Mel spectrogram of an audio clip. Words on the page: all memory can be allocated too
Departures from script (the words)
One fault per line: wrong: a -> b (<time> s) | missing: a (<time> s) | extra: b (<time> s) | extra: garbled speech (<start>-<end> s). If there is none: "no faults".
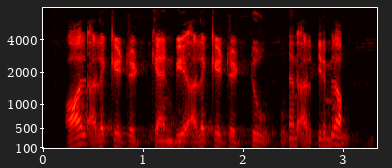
wrong: memory -> allocated (0.4 s)
extra: garbled speech (2.4-3.1 s)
